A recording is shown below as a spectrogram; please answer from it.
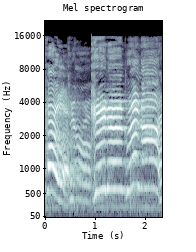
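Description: Children's voices in sing-song, drawn-out speech, with one syllable held about a second in.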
